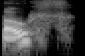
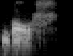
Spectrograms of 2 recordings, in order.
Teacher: sometimes it'll come out as both with an o sound and sometimes it'll come out as both with an l colored o sound so it'll be kind of like this both um both pronunciations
